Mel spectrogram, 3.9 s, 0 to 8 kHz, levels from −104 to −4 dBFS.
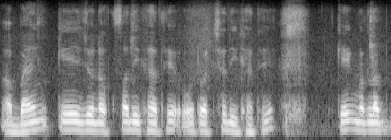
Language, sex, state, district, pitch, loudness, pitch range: Chhattisgarhi, male, Chhattisgarh, Rajnandgaon, 135 Hz, -16 LUFS, 130-145 Hz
